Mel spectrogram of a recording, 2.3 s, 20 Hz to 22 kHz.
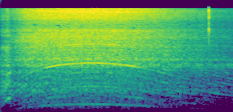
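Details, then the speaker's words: Shark SV780 cordless vacuum motor and handle assembly: a high motor whine spins up, holds for a few seconds, then sags and winds down; owner suspects the battery pack is failing. "that's about it it starts up goes for a few seconds so I think it needs new batteries"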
